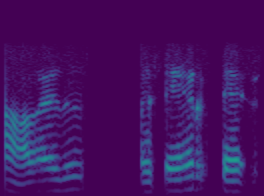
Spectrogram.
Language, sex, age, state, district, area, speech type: Malayalam, male, 45-60, Kerala, Kottayam, rural, conversation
